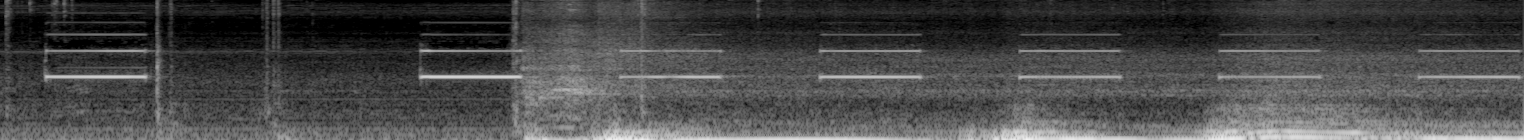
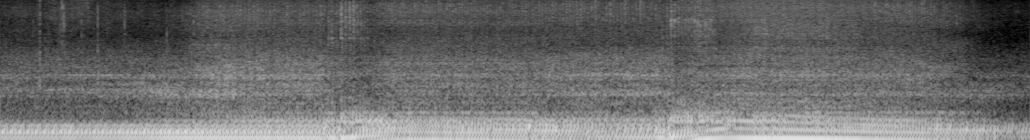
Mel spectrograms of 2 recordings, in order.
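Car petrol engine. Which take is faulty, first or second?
second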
